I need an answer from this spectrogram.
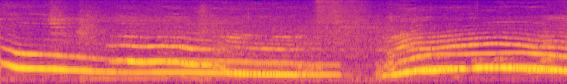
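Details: Siberian Husky Beatrice howling at home: a long drawn-out howl slides slowly downward for over three seconds, breaks off briefly, then a second howl rises and levels into a sustained, wavering tone.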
